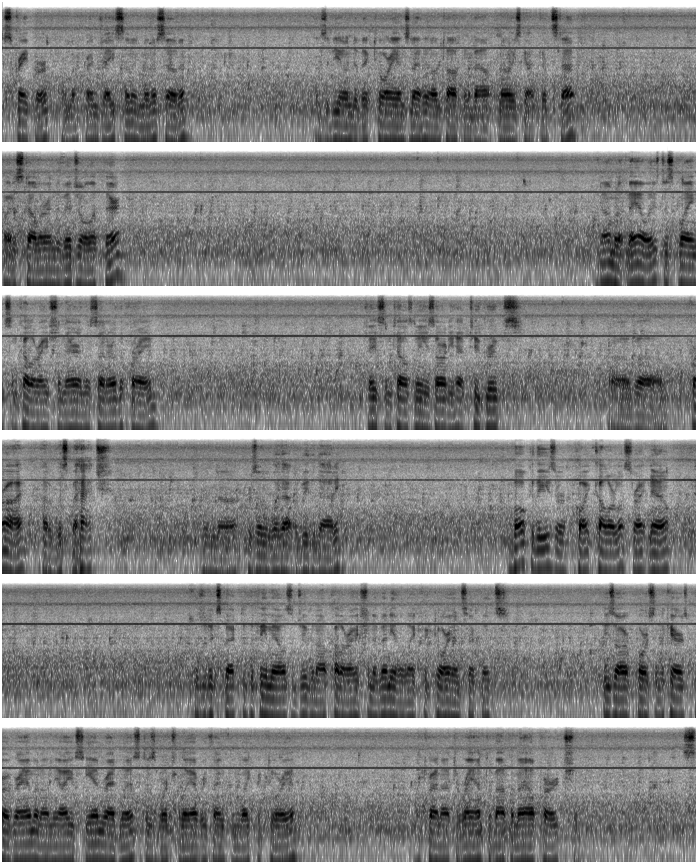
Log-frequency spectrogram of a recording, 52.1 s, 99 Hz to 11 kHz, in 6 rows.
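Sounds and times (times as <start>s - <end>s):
thin high tone: 0.0s - 52.0s
water bubbling from aquarium filters: 0.0s - 52.0s.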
